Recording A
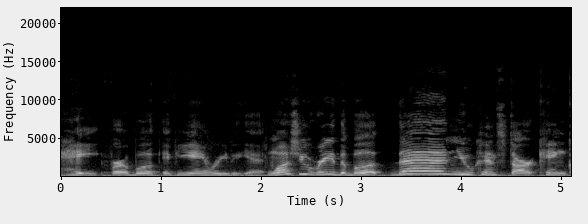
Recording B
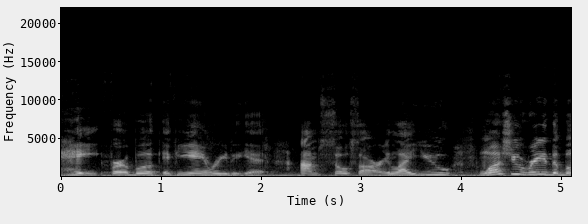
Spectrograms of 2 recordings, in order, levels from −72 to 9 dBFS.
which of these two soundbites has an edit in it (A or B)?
A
